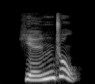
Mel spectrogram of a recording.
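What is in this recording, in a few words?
"yan2 zhong4", Chinese; 汉语口语新时代-初级下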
